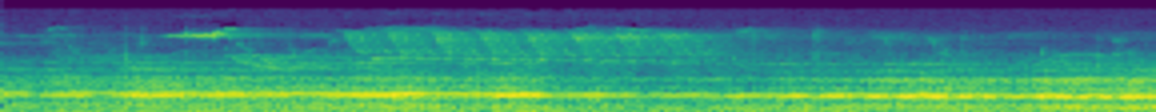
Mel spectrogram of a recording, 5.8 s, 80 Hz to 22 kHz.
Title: Delta Airlines Airbus A320-212 N350NA DL1167 LGA-DTW (FOPP whistling sound)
